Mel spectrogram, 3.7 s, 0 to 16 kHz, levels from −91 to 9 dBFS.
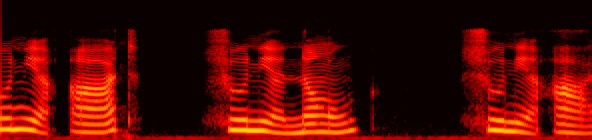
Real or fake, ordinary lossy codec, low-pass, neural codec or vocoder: real; none; 7.2 kHz; none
